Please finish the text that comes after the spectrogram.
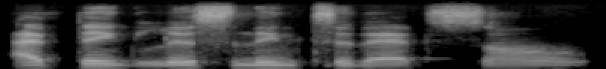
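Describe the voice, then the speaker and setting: A man's voice: mid-range voice, level tone, normal speed, no room sound, clean studio sound. An American man co-hosting a live radio show with casual, bantering talk about music.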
